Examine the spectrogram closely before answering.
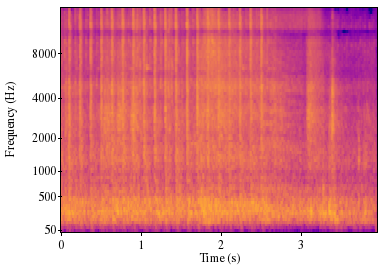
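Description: A heavy engine rumbles steadily.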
